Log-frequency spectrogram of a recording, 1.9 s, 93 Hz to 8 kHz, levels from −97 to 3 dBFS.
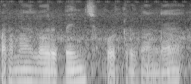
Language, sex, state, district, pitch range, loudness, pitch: Tamil, male, Tamil Nadu, Kanyakumari, 90-100 Hz, -19 LUFS, 95 Hz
